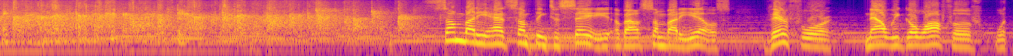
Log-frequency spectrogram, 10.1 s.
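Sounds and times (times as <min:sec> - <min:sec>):
audience applause welcoming a visitor: 0:00.0 - 0:04.4
speech: 0:04.4 - 0:10.1.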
